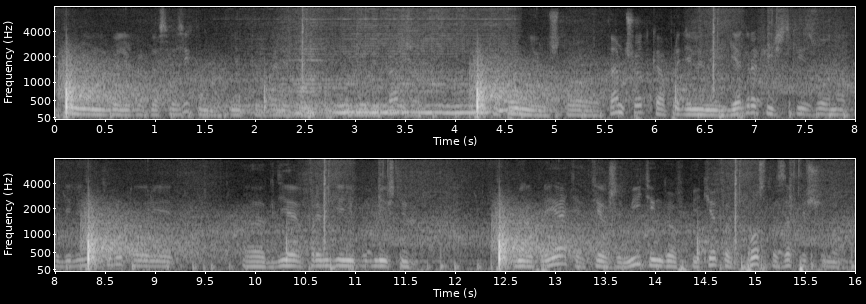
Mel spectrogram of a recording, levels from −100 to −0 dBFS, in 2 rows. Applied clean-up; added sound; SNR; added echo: none; Buzz + Gunshot, gunfire; -4 dB; none.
